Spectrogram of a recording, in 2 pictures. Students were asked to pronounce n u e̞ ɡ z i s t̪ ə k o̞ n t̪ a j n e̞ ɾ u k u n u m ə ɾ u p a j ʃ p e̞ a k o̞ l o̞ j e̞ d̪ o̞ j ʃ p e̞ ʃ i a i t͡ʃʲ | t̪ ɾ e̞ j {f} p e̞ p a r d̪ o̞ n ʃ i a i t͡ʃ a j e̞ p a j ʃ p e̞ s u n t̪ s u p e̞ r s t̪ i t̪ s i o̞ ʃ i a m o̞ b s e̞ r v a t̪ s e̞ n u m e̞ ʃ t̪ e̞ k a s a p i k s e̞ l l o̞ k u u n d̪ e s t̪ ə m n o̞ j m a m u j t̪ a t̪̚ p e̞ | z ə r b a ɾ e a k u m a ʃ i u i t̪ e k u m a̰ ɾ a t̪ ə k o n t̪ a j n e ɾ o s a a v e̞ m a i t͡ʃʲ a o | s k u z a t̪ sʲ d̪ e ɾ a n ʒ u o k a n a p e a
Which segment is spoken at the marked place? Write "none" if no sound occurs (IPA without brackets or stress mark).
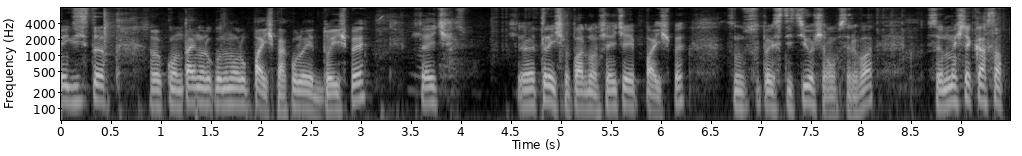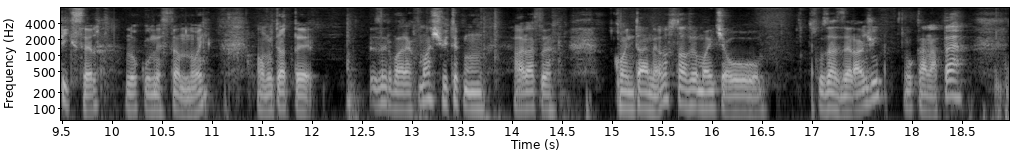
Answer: ʃ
